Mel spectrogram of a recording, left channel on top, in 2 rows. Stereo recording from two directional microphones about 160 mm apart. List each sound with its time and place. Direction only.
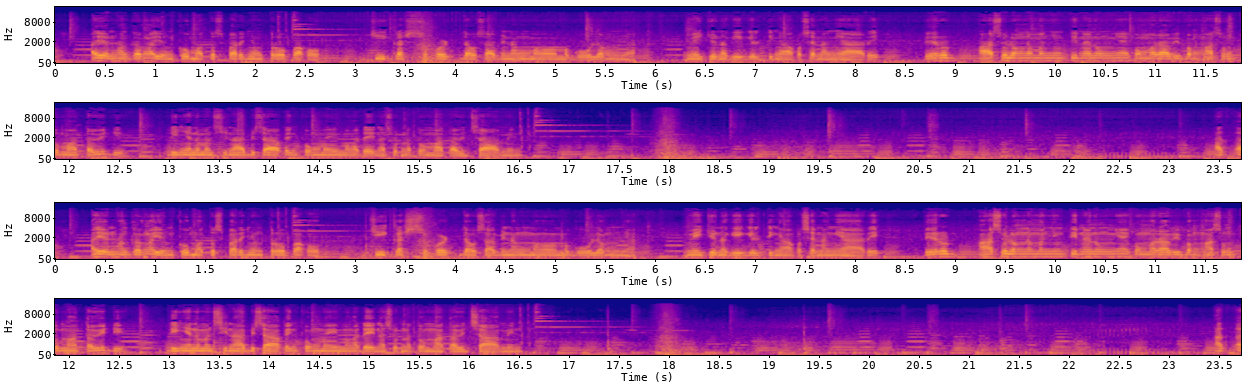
0.3 s speech: 30° right (ahead or behind)
2.3 s speech: centre (ahead or behind)
3.2 s speech: 30° right (ahead or behind)
16.4 s music: centre (ahead or behind)
23.4 s speech: 25° right (ahead or behind)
